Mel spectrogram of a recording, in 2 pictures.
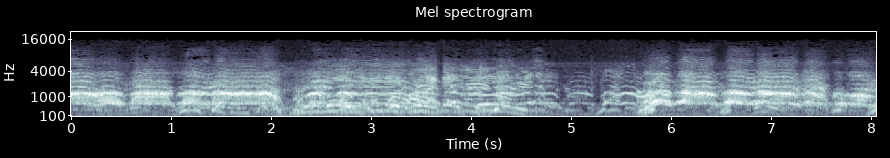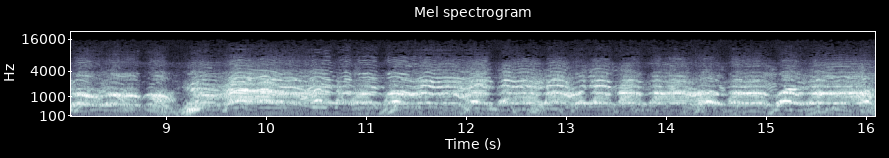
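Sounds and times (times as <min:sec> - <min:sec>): group chanting and calling out: 0:00.0 - 0:16.0.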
